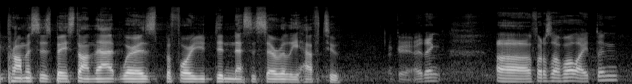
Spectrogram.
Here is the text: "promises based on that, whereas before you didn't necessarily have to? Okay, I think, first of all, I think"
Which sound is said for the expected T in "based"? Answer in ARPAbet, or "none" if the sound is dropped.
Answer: T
